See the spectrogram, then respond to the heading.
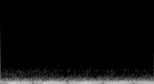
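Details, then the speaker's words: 2015 GMC Sierra 1500 Denali on 295/55/20 Nitto Ridge Grappler hybrid-terrain tires after 2 years, crawling speed: deep rumble pulsing two to three times a second from the wide tread lugs; normal, tires ride stiff. "you don't know how much you can hear tire noise by your exhaust too but aside from being really stiff these tires"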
